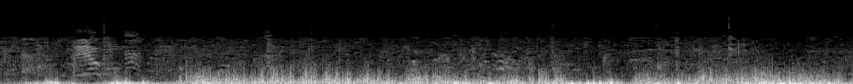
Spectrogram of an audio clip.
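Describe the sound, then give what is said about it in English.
Strong wind buffets the microphone at a baseball game with a loud, continuous low roar and rumble. A commentator talks steadily over the gusts throughout. “Wind really picking up here now.”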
